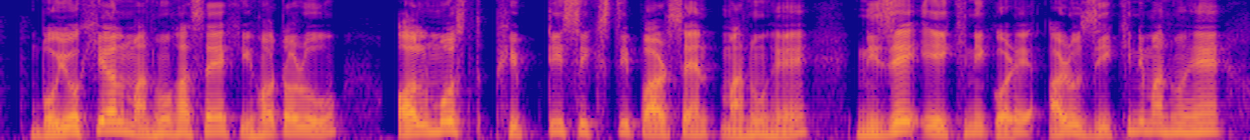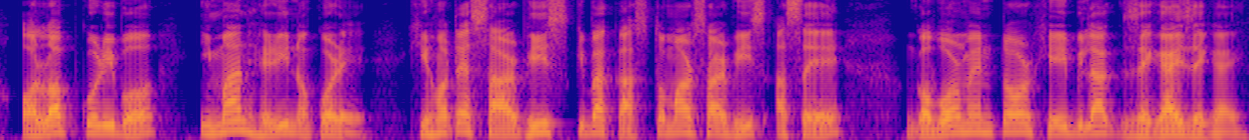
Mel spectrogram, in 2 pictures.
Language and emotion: Assamese, neutral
